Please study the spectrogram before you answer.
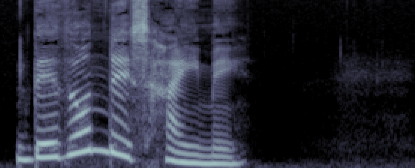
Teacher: In questions that use interrogative words, the pitch level at the beginning is high and gradually falls toward the end of the question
